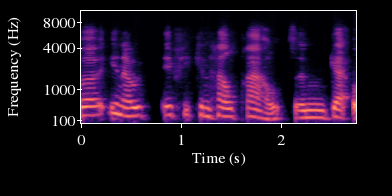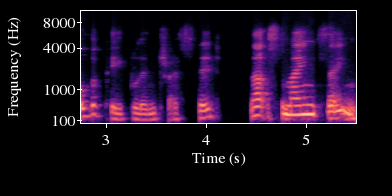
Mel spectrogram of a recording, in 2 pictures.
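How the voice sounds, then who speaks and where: Dark and mellow in tone, a woman speaks at medium pitch with very wide pitch swings. Her pace is fairly slow. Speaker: heritage volunteer. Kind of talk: interview. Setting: video call. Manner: chatty.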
